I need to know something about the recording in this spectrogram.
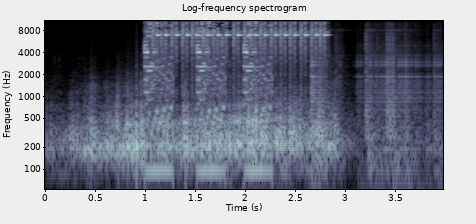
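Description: Stacked boxes crash and tumble.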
